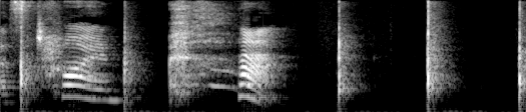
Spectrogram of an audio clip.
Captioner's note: coughs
